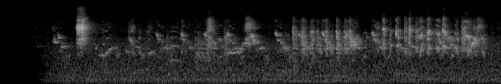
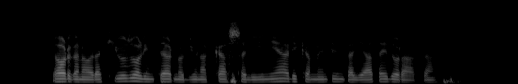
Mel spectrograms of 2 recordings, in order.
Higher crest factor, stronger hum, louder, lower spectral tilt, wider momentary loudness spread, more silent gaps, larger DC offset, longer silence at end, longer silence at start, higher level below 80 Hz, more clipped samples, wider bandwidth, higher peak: about the same, 26 dB vs 24 dB; neither; first, -27 LUFS vs -49 LUFS; second, 1.5 dB/octave vs -4 dB/octave; first, 17 LU vs 11 LU; second, none vs 4.17-4.22 s; neither; second, 0 s vs 0.65 s; about the same, 0.45 s vs 0.55 s; first, -76 dBFS vs -88 dBFS; neither; first, 16.5 kHz vs 8 kHz; first, -4 dBFS vs -26 dBFS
